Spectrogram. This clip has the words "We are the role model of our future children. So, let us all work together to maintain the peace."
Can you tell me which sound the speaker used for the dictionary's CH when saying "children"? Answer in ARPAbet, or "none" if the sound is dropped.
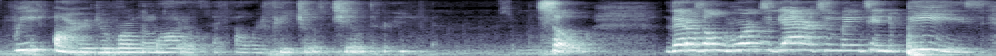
CH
